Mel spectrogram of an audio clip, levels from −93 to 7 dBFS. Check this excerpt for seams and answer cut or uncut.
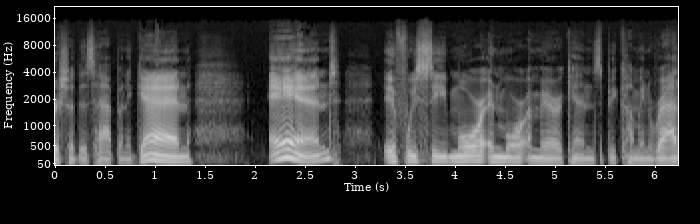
uncut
